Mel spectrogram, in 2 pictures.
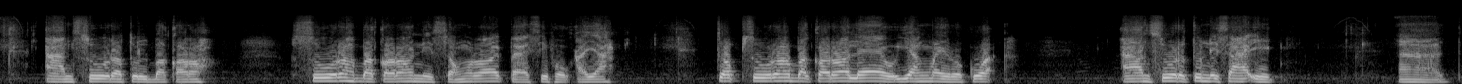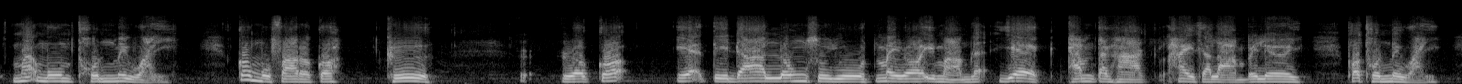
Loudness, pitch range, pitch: -22 LUFS, 120-145 Hz, 135 Hz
